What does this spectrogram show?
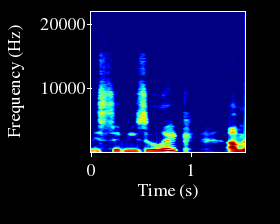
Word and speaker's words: Zulich: my name is Sydney zulik um it's spelled zulich please go with me here and pronounce it zulik for anyone who's confused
